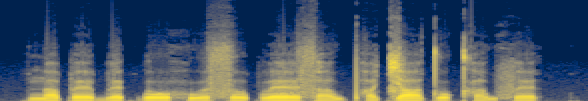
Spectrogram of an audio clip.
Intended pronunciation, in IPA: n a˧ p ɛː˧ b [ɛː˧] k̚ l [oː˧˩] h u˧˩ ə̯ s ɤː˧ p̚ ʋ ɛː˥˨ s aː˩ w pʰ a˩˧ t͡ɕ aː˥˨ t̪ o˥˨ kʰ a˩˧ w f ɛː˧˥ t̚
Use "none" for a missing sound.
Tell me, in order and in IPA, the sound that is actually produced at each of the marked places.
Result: ɛː˧˥, oː˧˥

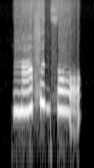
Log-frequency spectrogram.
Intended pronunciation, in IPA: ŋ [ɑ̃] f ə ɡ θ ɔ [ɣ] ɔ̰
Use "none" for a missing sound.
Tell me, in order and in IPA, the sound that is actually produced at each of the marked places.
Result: ɑ̃, ɣ

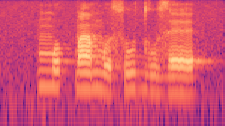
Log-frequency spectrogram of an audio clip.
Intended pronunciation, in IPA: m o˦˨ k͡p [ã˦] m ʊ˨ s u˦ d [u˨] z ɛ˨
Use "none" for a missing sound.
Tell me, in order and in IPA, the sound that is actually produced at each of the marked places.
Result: ã˦, u˨

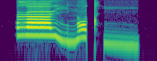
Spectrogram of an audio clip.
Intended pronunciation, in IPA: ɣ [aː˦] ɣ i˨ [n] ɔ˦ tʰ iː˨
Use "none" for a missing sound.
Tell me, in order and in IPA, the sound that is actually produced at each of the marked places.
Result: aː˦, n

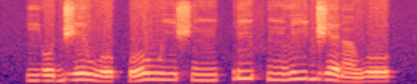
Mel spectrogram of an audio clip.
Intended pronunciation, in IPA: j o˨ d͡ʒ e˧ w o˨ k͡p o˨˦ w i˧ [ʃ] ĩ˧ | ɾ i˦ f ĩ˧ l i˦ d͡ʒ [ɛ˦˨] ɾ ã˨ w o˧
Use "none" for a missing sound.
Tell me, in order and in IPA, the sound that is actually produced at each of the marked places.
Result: ʃ, ɛ˦˨

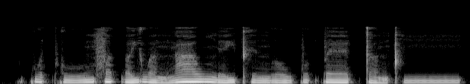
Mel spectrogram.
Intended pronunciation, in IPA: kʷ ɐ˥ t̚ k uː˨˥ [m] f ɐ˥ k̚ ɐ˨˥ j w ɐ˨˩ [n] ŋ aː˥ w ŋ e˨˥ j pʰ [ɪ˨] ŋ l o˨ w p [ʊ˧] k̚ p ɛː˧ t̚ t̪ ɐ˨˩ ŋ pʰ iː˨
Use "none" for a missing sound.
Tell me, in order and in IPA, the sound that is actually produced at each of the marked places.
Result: m, n, ɪ˨, ʊ˧

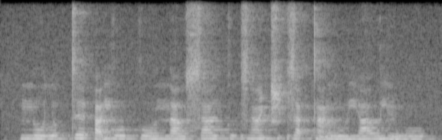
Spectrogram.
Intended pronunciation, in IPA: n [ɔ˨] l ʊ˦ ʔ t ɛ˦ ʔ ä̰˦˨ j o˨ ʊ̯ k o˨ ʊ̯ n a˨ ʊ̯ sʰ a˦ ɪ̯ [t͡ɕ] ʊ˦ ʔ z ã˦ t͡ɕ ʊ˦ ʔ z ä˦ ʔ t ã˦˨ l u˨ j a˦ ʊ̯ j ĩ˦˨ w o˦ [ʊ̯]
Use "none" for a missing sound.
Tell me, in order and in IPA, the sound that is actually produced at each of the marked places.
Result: o˨, k, none

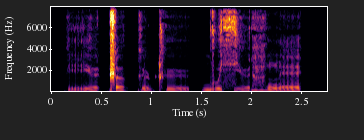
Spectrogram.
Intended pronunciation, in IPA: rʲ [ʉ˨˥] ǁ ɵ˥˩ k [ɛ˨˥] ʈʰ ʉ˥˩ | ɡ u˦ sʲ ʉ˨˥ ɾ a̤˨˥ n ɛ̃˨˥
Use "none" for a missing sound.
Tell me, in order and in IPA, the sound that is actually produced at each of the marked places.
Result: ø˨˥, ʏ˨˥

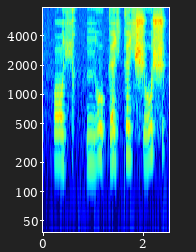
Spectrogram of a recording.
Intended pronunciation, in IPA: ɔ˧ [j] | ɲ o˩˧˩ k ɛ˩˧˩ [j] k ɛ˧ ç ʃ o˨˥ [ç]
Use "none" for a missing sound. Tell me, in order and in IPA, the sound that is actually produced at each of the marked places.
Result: ç, ç, ʃ

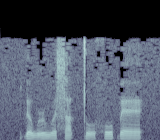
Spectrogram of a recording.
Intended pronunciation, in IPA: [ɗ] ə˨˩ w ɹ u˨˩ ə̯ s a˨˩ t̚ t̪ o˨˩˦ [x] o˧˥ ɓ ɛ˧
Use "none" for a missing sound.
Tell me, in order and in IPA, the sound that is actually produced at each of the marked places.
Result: ɗ, x

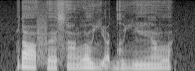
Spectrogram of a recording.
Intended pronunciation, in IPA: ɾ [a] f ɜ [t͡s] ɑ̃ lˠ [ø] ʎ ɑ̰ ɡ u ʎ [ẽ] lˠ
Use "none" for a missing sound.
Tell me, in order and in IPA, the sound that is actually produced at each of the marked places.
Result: ɑ, s, u, ĩ

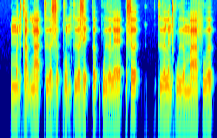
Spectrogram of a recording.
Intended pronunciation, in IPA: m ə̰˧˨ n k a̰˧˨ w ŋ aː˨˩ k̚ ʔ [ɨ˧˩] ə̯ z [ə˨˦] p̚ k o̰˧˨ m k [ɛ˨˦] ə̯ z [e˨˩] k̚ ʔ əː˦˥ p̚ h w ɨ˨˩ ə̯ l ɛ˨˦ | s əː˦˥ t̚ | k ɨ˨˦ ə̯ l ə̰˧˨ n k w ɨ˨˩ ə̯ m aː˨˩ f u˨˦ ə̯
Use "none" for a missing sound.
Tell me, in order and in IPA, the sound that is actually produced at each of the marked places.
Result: ɨ˧˩, ə˨˩, ɨ˨˦, e˨˩

